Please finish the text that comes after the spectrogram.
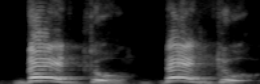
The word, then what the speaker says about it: beddu: Beddu lo pronuncio con la B doppia, perché in siciliano è così, la B iniziale è sempre doppia.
